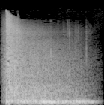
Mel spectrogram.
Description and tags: tro bassPan
bass explosion with panorama effect from left to right
explosion, field-recording, bass, fireworks, pan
